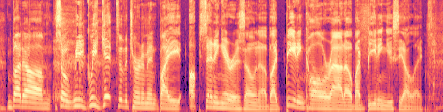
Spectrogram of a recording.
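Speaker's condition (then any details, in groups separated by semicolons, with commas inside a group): No condition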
